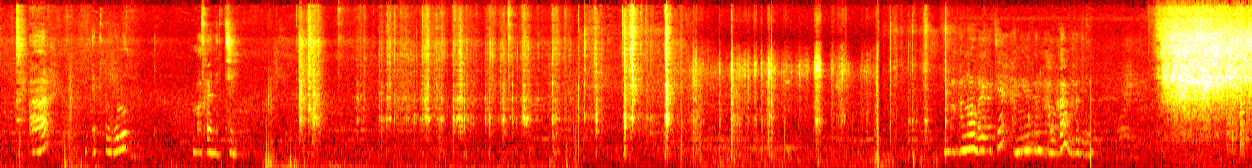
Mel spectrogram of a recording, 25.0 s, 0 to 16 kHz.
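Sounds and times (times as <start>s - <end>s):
food pieces mixed by hand in a dish: 7.1s - 18.6s.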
